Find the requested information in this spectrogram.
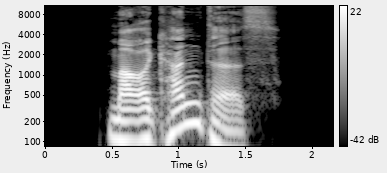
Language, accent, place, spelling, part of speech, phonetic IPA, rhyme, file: German, Germany, Berlin, markantes, adjective, [maʁˈkantəs], -antəs, De-markantes.ogg
- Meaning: strong/mixed nominative/accusative neuter singular of markant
